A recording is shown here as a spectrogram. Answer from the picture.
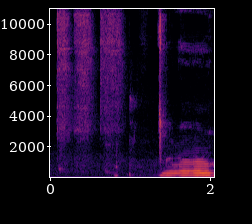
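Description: A man's mouth noises: three short breathy hisses, then a click and a short held hum.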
